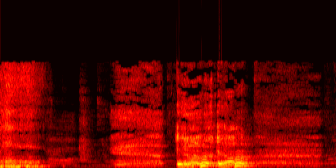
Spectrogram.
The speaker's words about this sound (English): Stop coughing on podcast air. That's one of the side effects. What are you going to do?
